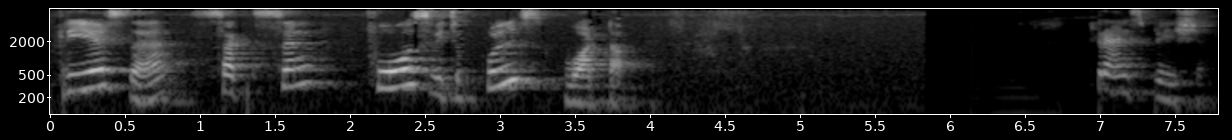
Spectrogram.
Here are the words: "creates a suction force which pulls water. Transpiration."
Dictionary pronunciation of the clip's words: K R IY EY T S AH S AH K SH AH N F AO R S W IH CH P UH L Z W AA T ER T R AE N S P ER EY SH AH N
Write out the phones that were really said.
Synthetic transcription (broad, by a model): K R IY EY T S AH S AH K S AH N F AO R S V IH CH P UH L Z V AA T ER T R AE N S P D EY SH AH N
